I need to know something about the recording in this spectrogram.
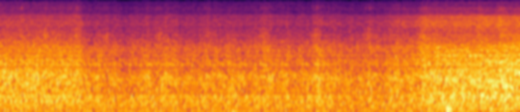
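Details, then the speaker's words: BMW at idle during a laptop injector test deliberately inducing misfire on each cylinder: lumpy, uneven beat of about four pulses a second, car rocking; owner reports intermittent misfires with the engine light. "it's a juicy mix fire now and each of the cylinders that's why the camera shaking as the cars rocking side to side"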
